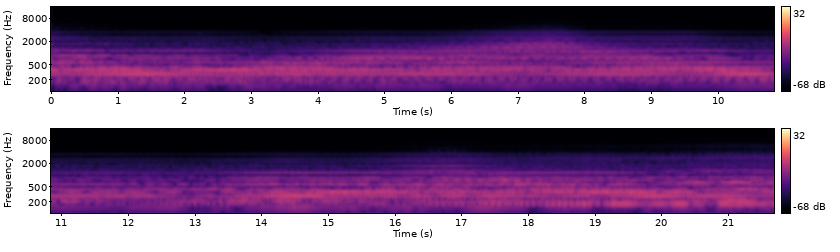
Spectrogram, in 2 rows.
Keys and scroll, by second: 1.7 Escape, 8.1-9.5 typing, 15.2 g, 17.8 z.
